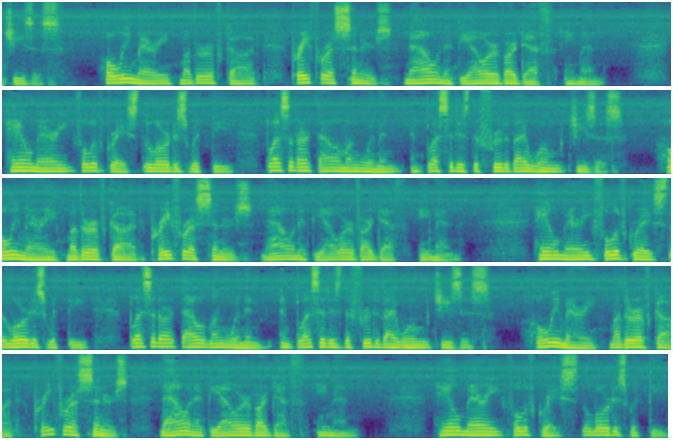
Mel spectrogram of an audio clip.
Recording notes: Get closer to nature and enjoy the soothing outdoor sounds of cicadas singing on a warm summer night alongside this Thursday rosary.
